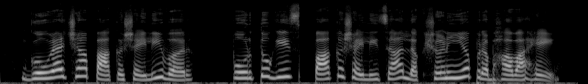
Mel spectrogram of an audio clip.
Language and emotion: Marathi, neutral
